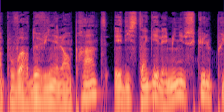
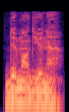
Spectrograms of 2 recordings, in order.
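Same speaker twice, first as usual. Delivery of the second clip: ordinary delivery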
